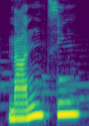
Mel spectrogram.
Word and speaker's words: Nanjing: All right, so the tones on Nanjing. Second and first. Nanjing, Nanjing, Okay, so Nanjing Road again.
